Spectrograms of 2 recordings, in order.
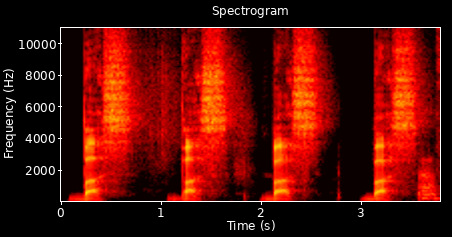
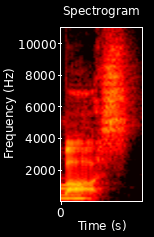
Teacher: It's a mid central vowel sound.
